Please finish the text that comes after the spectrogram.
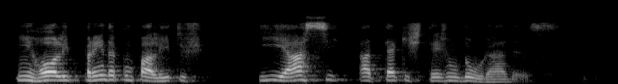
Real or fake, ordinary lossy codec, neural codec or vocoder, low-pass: real; Opus, 16 kbps; none; 7.2 kHz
